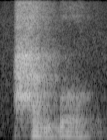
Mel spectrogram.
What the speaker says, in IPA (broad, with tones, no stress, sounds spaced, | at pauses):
h a˧˩ m ɓ o˧˩˨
